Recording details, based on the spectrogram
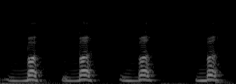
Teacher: I love the ones where they include the lips like a B. Two lips together. Explode. Vibration.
